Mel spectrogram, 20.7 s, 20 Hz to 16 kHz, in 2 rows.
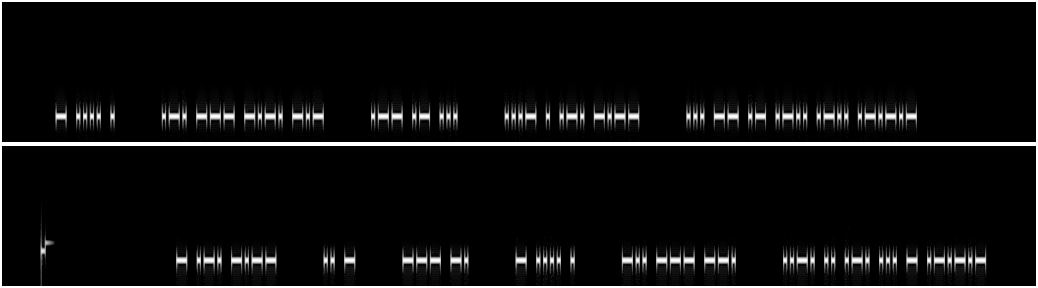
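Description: Fast Morse code at 35 words per minute with doubled word spacing, sending sentences made from the top 400 words, in a single steady mid-pitched tone keyed into quick dots and dashes grouped into words, with one longer pause marked by a brief click partway through.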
